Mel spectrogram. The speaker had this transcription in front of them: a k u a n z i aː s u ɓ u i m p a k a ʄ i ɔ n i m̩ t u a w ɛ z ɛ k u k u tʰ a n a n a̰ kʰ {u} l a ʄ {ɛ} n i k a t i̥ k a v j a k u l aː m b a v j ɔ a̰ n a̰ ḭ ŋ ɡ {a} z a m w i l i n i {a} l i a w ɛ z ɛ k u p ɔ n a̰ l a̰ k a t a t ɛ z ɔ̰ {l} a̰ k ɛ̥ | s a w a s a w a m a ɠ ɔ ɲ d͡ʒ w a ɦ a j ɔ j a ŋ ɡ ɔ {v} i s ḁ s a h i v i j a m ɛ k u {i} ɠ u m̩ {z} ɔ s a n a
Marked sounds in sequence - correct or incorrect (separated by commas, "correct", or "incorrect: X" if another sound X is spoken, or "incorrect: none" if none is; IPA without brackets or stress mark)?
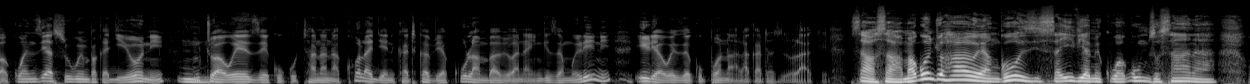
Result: incorrect: ɔ, correct, incorrect: i, incorrect: i, correct, incorrect: z, incorrect: a, correct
